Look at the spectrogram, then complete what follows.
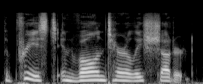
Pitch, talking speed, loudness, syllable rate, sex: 185 Hz, 120 wpm, -14 LUFS, 5.8 syllables/s, female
